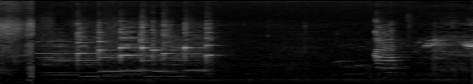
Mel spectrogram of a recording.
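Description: A mobile phone ringtone plays a bright melodic tune for about two seconds before the call is answered, then resumes briefly, fairly quiet and indoors with faint voices around it.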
